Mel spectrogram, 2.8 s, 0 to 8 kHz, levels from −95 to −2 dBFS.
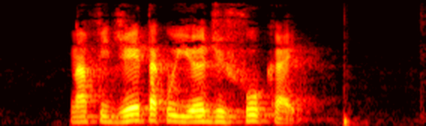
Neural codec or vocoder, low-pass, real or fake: none; 7.2 kHz; real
